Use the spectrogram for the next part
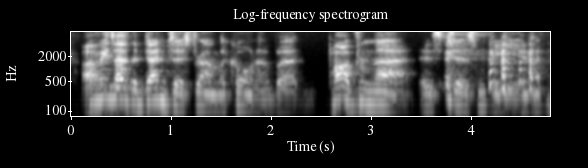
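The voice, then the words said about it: Slight English accent. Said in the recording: “you got a little bit of an accent there. You're originally from England”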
